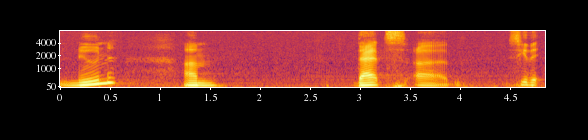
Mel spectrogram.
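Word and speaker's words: נ: Then our N sound is nun. It's not none. It's pronounced noon.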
